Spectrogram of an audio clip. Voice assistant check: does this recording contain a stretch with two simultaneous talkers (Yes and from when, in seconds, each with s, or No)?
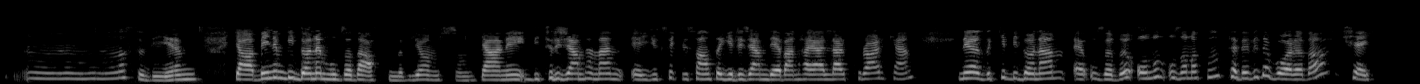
No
